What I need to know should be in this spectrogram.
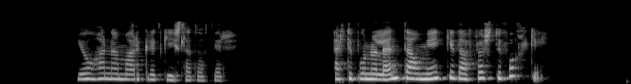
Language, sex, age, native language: Icelandic, female, 30-39, Icelandic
